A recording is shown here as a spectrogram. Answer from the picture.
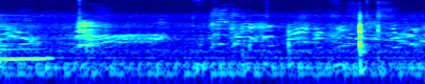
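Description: A dog whining and yipping in short, high, wavering calls, with a sharp clink of a spoon on a dish near the end.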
